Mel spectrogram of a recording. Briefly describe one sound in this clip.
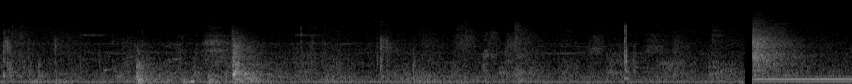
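Fluorescent lights hum steadily.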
